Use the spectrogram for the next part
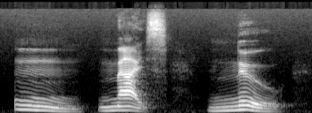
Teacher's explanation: You're going, the tongue is stopping the air, not your lips. Your tongue is stopping the air, and it's blowing it up through the back of your throat into your nose.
